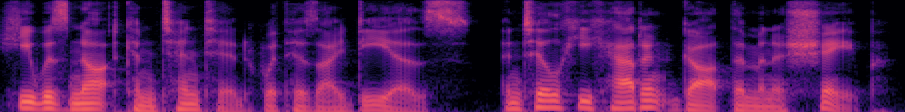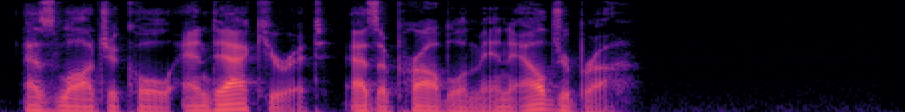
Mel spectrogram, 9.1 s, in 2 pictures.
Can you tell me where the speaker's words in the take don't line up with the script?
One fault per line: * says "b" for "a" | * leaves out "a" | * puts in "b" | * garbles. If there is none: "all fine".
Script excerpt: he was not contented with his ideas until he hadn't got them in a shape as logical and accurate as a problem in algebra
all fine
